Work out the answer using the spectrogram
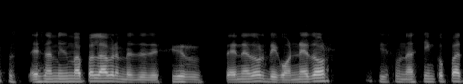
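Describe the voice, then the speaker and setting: A man lecturing a class on rhetorical figures, halting often with fillers and tag questions. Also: medium pitch, gravelly, no echo. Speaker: university lecturer. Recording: tinny phone-like online class audio.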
